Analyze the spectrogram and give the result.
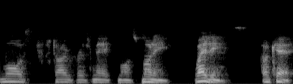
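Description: A man with an Irish accent. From Ireland. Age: 30s. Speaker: wedding photographer. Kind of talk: casual chat. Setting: video call. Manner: animated.

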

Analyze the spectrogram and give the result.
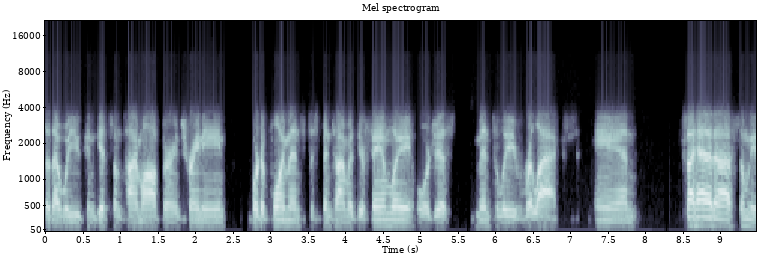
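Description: This is a man with an ordinary speaking voice. He talks at medium pitch and a moderate pace. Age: 30s. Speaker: army officer and ultrarunner. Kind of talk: casual interview.

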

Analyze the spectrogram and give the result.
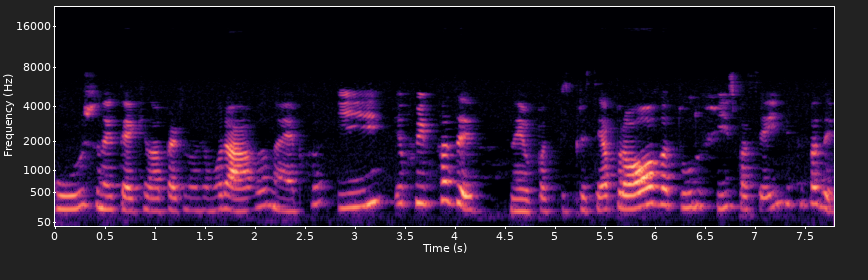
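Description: A woman with a normal speaking voice talks fairly slowly at a fairly high pitch, with lively intonation and big swings in loudness. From São Paulo, Brazil. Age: 20s. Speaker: podcast co-host, recent graduate. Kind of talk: casual chat.

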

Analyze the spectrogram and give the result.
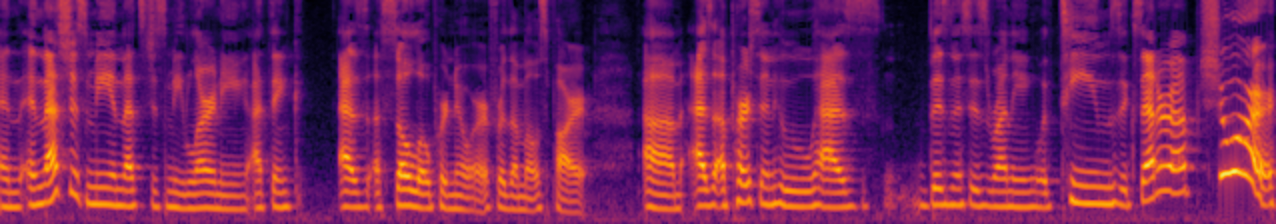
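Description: A woman speaks with an American accent at a fairly low pitch. Her pace is fairly slow, with ordinary pitch variation. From San Diego, California. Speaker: podcast host. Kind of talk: casual solo monologue. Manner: unscripted, conversational with fillers.

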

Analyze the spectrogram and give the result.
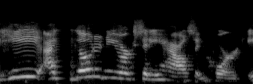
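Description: Her pitch swings very widely as the woman talks. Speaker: ventriloquist and comedian. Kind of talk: casual chat. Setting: video or phone call. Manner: animated, joking.

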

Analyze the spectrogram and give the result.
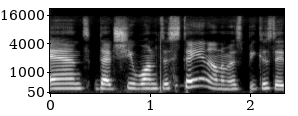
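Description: A woman speaks in an animated tone with a Dutch accent. The recording is very clean and silent in the background, with a dry, close sound and no echo. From Netherlands, not Amsterdam. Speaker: solo podcast host. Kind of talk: casual monologue. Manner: animated, laughing often.

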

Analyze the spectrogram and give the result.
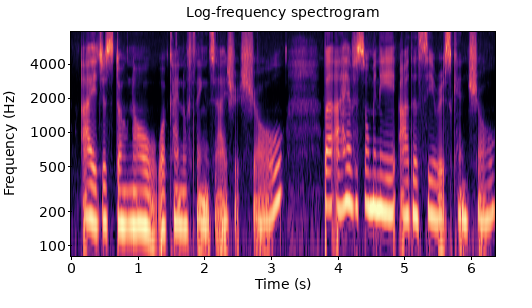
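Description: A woman with a Chinese accent amid noticeable background noise. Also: fairly slow pace. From China, Fujian (Fuding). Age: 50s. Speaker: artist and art educator. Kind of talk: interview conversation. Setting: artist's studio.

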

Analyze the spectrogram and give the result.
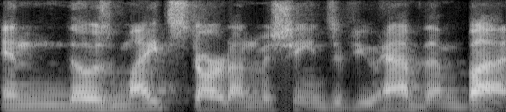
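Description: Over a silent background in a very clean recording, a man with an unremarkable speaking voice talks at a fairly quick pace, medium in pitch and fairly even in intonation. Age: 40s. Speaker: personal trainer and fitness educator. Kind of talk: interview.

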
